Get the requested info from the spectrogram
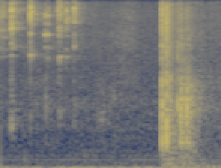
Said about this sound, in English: Yeah, I am going to take some luck, but I'm rolling with different dice.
